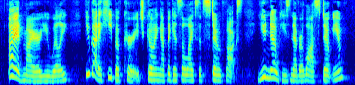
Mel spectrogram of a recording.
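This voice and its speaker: A woman's growling, put-on character voice at a medium pitch. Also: moderate pace, ordinary pitch variation. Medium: read story.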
